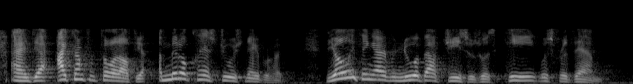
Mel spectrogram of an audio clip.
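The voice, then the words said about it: Slight Philadelphia accent. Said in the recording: “I come from Philadelphia. I don't know if you picked up the accent, but I have a little accent.”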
